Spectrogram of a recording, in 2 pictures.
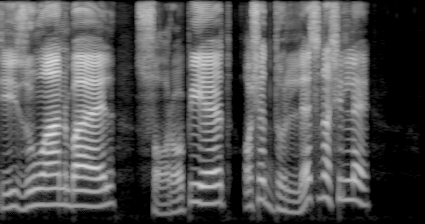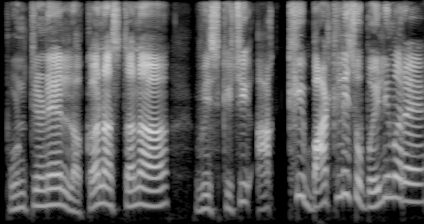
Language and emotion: Goan Konkani, surprised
